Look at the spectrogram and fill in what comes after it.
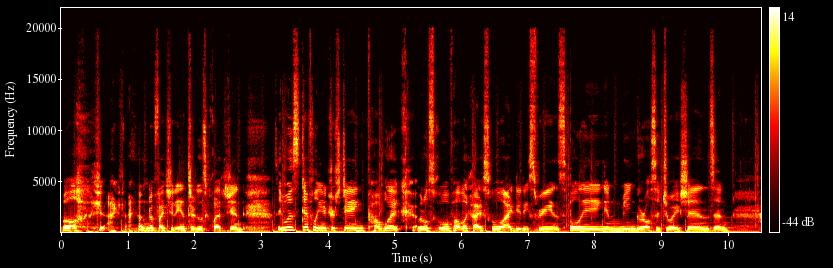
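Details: Adult woman speaking; typical speech.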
